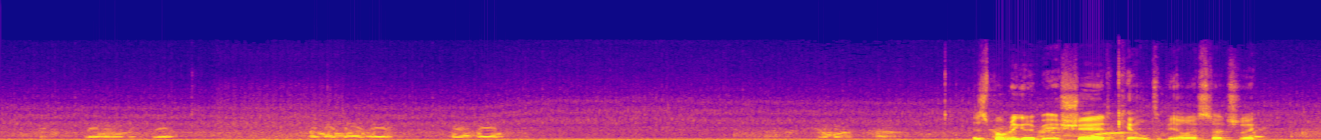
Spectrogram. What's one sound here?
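A propeller aircraft engine drones steadily, rising slightly in pitch.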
